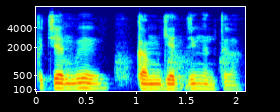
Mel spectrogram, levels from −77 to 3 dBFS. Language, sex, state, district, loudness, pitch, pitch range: Wancho, male, Arunachal Pradesh, Longding, -19 LUFS, 120 Hz, 115-125 Hz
